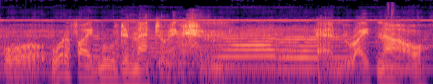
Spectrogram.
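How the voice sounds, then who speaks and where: An actor hosting an old-time radio mystery drama, musing in a deliberate, theatrical manner. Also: male voice, medium pitch, huge pitch swings, heavily acted. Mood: brooding, speculative. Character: brooding male mystery-theater host musing on chess. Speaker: host. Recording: dull vintage radio, loud music behind. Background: music.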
